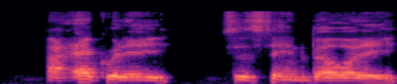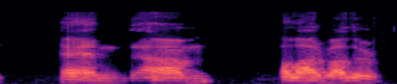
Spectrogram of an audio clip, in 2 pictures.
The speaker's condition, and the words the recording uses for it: ALS (motor neuron disease). He's helping to raise money for research into the disease with a group he founded called Target ALS, and you will hear that it does affect his voice.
